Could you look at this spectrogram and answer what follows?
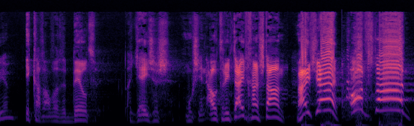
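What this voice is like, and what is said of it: Usual voice. Nothing is said of it.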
